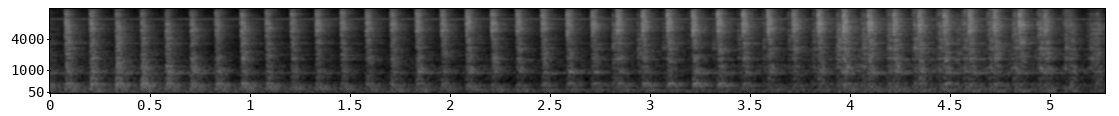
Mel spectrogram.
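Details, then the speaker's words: Gouge on a wormy sycamore bowl blank that is not quite centred, lathe at about 475 rpm: rapid, even tapping about four times a second as the tool hits the high spots. The tool is bouncing on the out-of-round blank. "i can slide the tool up the rest just raise my handle get a cut gonna bounce a little bit at the moment"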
